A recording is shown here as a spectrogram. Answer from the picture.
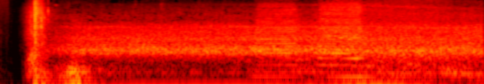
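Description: A sharp, loud hiss-like burst of air brakes opens, followed by a steady bus engine rumble that idles on with a broad noisy wash for several seconds.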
